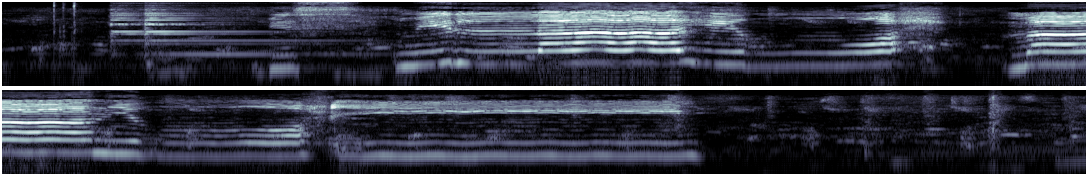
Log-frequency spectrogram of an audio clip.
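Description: A young girl's voice chanting Quran recitation in the melodic tajweed style, drawing out each phrase into long held notes with a wavering vibrato. There are several phrases, the loudest about two and five seconds in, and the voice stops about nine seconds in.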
